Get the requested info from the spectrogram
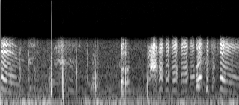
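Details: A baby laughs in bursts of giggles at his older sister's loud, throaty, deliberate belching in a car; burping.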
